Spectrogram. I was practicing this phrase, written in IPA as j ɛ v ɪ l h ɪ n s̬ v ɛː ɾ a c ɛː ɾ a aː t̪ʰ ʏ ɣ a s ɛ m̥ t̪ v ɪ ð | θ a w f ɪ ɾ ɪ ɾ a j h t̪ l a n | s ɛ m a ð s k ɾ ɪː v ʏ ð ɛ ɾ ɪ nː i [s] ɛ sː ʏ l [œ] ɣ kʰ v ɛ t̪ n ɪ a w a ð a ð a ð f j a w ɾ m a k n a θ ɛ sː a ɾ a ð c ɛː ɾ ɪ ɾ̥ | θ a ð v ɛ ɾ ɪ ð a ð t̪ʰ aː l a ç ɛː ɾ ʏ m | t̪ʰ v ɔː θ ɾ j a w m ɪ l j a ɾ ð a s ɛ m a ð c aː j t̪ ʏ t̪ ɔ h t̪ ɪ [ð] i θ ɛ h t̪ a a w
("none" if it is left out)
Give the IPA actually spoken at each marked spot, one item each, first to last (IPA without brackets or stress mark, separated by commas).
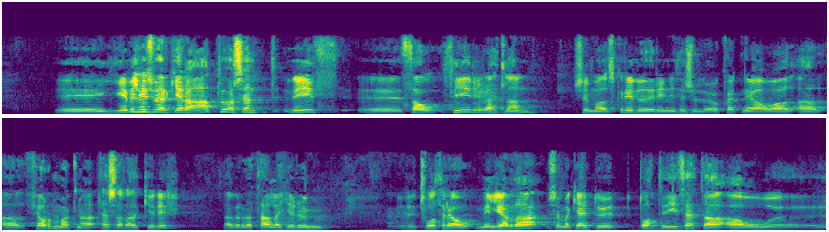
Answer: θ, œː, ð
